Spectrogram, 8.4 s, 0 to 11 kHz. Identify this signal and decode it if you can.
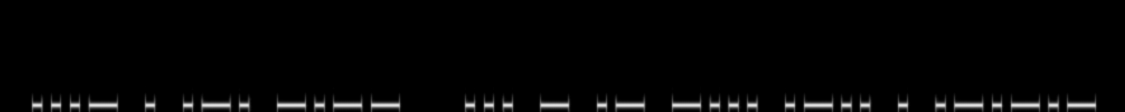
Morse code, heard as a keyed tone, about 17 wpm, 700 Hz. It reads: VERY STABLE.
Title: Sentences from Top 1500 Words 17wpm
